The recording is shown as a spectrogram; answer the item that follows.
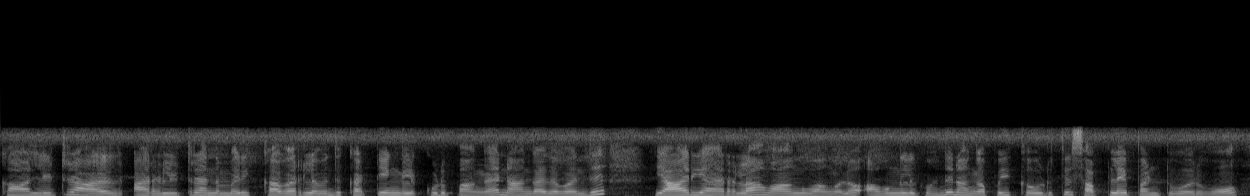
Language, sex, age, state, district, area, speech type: Tamil, female, 18-30, Tamil Nadu, Coimbatore, rural, spontaneous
